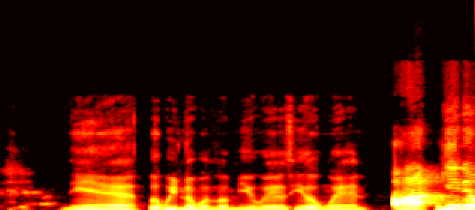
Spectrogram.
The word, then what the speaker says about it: Lemieux: Is that how you pronounce it, Lemieux? I've been calling him Lemieux for years. Nah, it's Lemieux.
